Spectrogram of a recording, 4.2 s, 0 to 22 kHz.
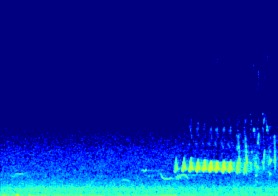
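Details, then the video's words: A Redwing sings its dialect song on 5 June 2023 along the Ljustorpsån at a gravel pit in Timrå: a brief slurred whistle, then about ten thin, bright repeated notes over a steady outdoor rumble. Thrush chatter is also present. "Rödvingetrast spel/sång"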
